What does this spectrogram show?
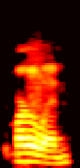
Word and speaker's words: Maryland: maryland in terms of i call it maryland where as you call it maryland um merlin baltimore's merlin if you live in baltimore you don't pronounce all those letters either anyway maryland maryland how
